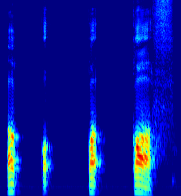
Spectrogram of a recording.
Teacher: the qaf is in the back of the tongue, right? Close to where the uvula is, so beneath it.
